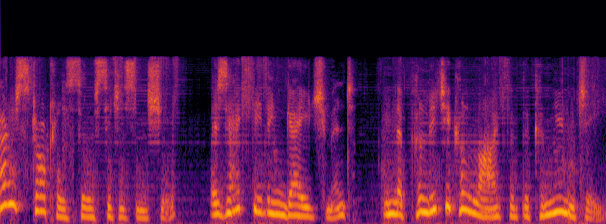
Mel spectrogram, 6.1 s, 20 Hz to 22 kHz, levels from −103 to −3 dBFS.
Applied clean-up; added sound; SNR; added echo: neural separator model SepFormer DNS4.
